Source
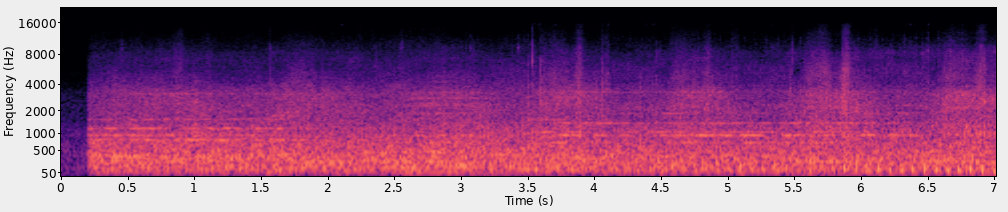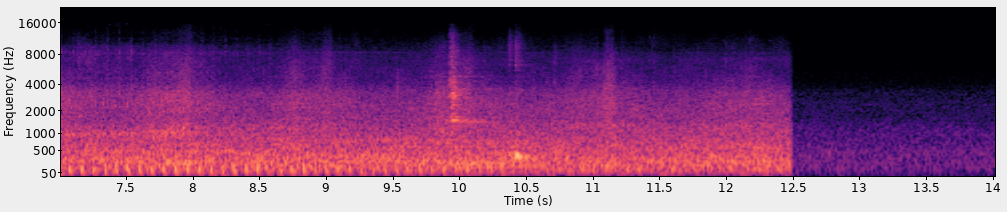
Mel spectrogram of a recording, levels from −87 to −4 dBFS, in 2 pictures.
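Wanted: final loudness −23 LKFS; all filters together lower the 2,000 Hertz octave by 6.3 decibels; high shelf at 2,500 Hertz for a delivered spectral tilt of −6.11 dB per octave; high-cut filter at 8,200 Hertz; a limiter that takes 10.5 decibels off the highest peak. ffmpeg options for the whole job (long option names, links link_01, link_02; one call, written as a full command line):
ffmpeg -i in.wav -af "lowpass=8200,equalizer=frequency=2000:width_type=o:gain=-5.5,highshelf=frequency=2500:gain=-6,volume=7dB,alimiter=limit=-13.5dB:level=0:latency=1" out.wav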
